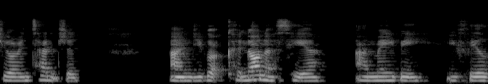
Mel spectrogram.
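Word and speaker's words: Cernunnos: Ask, let's pronounce it correctly, Kernonos, to help you access your sexual self so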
